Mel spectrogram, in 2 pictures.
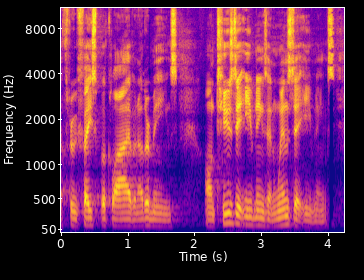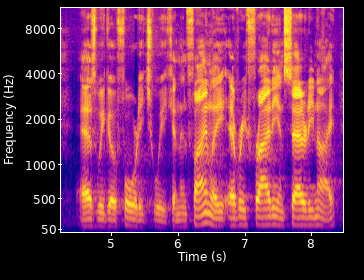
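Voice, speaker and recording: Hallway echo, long church reverb, man, lowish pitch, pastor's update, measured, halting, deliberate phrasing. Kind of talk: prepared pastoral update, speaking to congregation. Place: large empty church sanctuary indoors.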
